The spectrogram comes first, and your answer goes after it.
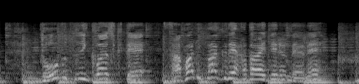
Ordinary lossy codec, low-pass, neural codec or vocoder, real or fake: none; 7.2 kHz; vocoder, 24 kHz, 100 mel bands, Vocos; fake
